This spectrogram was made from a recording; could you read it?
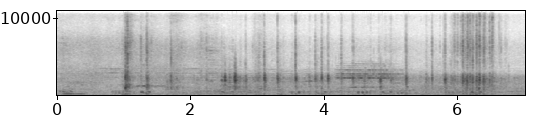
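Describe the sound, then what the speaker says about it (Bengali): Male pigeon cooing, a Girbaz flying breed, giving a few soft, low calls among other bird sounds and clicks, fairly faint and without talk. "নর কবুতর।"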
